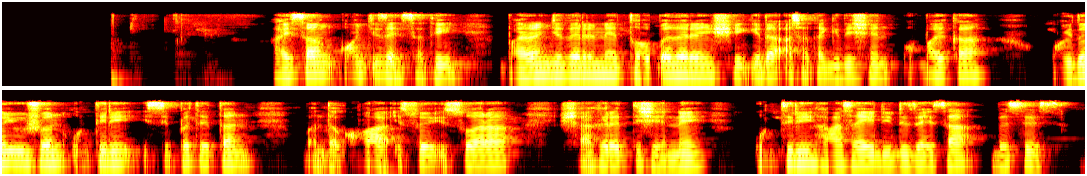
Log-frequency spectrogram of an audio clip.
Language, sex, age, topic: Gamo, male, 18-24, government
